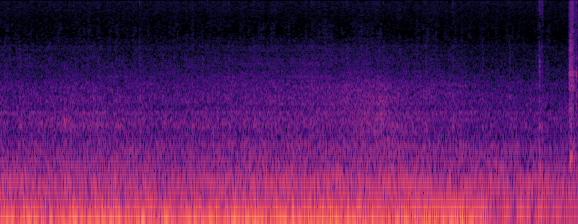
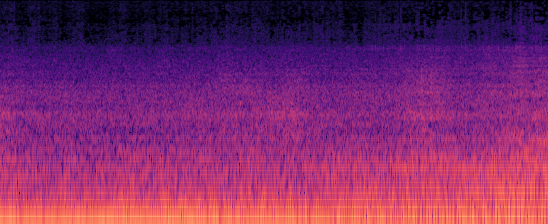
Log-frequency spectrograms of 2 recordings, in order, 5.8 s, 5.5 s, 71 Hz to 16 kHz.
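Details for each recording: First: 2003 Mercedes-Benz E-Class 3.2L with 177,000 miles and a crank-no-start complaint: lumpy, uneven low rumble that stumbles irregularly under a door chime; runs very rough, and current capture shows dropouts from a badly worn fuel pump. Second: 2003 Mercedes-Benz E-Class 3.2L, previously crank-no-start with a suspected fuel pump, after starting: low, even rumble holding steady with no stumbles or misses; engine idling smoothly.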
